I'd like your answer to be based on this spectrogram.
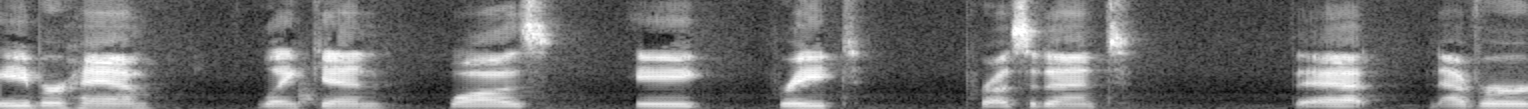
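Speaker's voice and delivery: halting, one word at a time, very slow. Showing choppy reading to mark on a sheet, choppy, word-by-word reading. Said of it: "that's choppy".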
